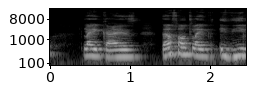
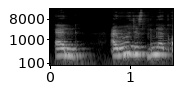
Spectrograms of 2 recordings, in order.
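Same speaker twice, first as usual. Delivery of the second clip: usual speaking voice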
